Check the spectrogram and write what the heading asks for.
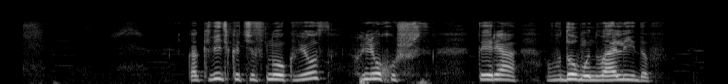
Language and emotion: Russian, angry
